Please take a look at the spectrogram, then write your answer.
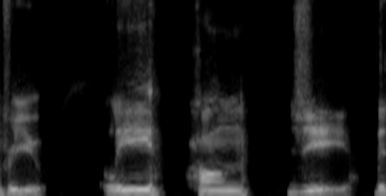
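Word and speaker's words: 이홍기: Lee Hong Ji. The G in G is pronounced like G in go. So Lee Hong Ji.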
